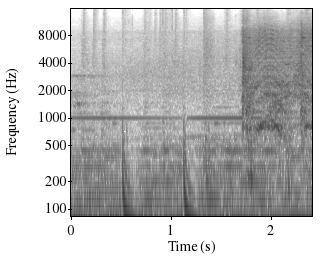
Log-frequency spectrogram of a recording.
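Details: Car after dirty fuel filter replacement, key cycled to prime fuel pressure: short crank, engine catches cleanly into a steady, even idle with no stumble or misfire; no fuel leaks found afterward.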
